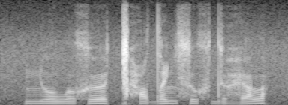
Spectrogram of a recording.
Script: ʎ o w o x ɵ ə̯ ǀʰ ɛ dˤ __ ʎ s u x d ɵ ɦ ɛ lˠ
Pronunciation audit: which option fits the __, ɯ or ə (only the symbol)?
ə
